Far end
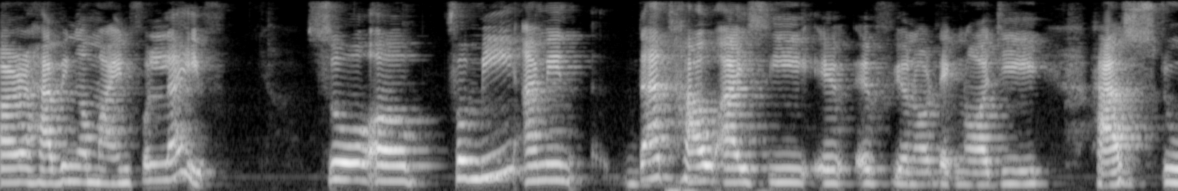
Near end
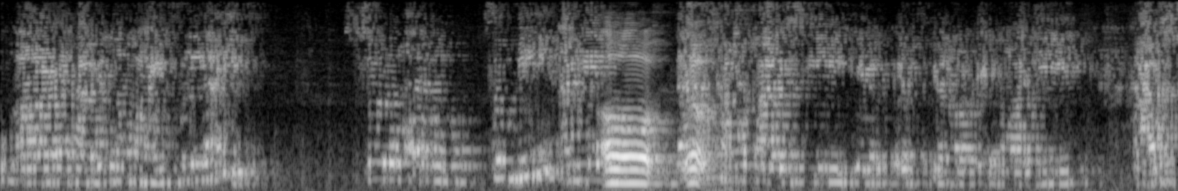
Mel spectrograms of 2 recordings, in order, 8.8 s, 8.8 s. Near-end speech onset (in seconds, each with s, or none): 4.5 s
